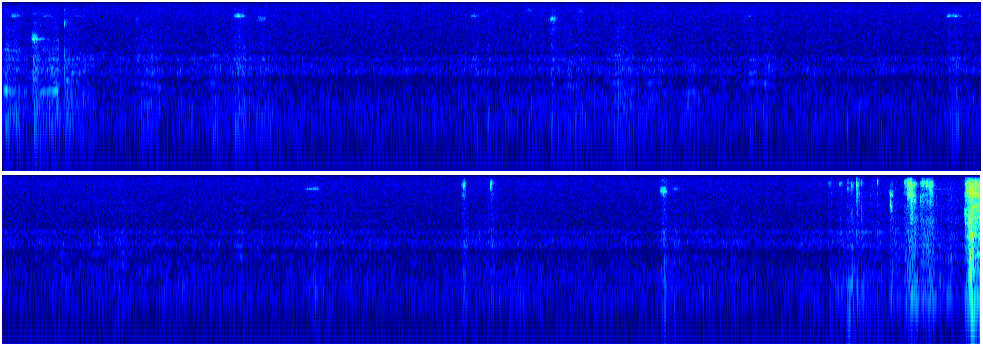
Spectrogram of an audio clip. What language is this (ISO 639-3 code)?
guj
